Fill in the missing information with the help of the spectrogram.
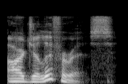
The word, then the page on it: argilliferous: British English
